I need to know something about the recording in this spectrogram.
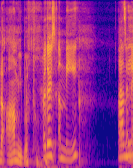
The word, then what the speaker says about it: Aime: Or there's a me. That's Ami? a name. Mm-hmm. Like For where? AIME, but it's pronounced a me.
